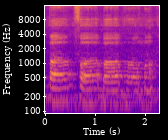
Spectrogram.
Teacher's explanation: ठीक, जब आप इनको बोलोगे प, फ, ब, भ, म, तो आपके जो जीवा है, आपकी जीवा का रोल नहीं इसमें, होठ, आपके जो होठ हैं परस्पर एक दूसरे को टच करेंगे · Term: ओष्ठी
